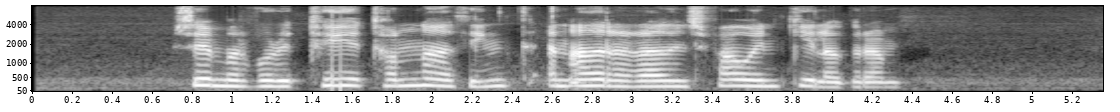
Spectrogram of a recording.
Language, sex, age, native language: Icelandic, female, 20-29, Icelandic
